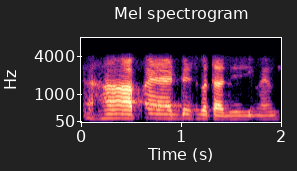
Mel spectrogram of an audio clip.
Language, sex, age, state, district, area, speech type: Hindi, male, 18-30, Madhya Pradesh, Hoshangabad, urban, conversation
